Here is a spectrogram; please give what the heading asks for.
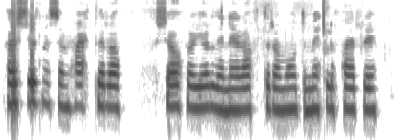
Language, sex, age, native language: Icelandic, female, 18-19, Icelandic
